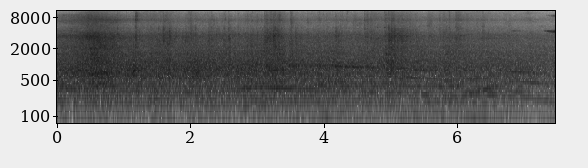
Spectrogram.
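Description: Cabin noise inside a moving city bus: steady road and engine noise with occasional clicks and rattles from the fittings.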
